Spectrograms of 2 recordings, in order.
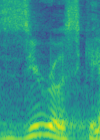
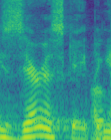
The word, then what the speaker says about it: xeriscaping: teach us about I think it's pronounced xeriscaping everyone thinks it's zero skiing that's what I thought but it's actually xeriscaping and it has to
